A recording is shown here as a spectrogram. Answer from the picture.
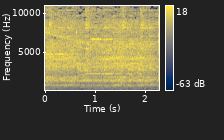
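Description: Electronic hardcore dance music in a breakdown: the kick drum and bass have dropped out, leaving a steady hissing synth noise wash with no beat.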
